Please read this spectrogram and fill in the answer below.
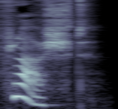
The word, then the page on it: flushed: British English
